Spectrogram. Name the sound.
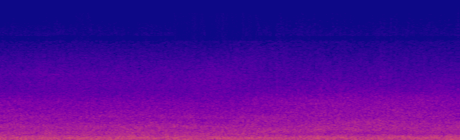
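waterfall, Soochipara Falls in Wayanad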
